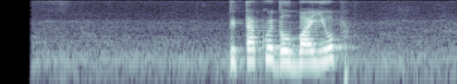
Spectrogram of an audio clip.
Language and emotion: Russian, angry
